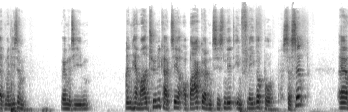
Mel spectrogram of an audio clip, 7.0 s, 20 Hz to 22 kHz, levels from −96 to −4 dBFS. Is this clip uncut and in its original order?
no; 2 cuts; at 1.1 s, 2.5 s

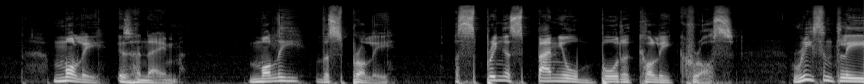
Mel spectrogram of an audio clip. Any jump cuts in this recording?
no; 0 cuts

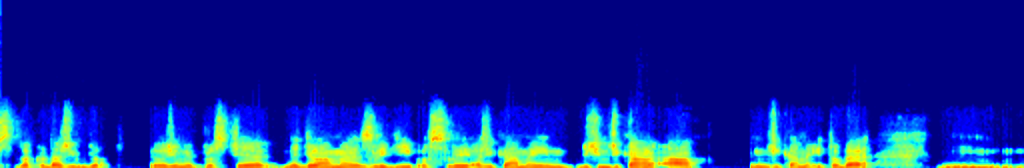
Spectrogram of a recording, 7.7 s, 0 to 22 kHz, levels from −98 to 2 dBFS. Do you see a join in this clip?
yes; 1 cut; at 5.6 s

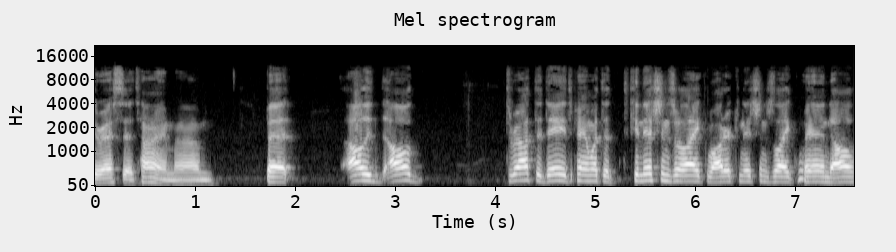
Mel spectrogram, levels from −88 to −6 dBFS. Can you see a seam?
no; 0 cuts

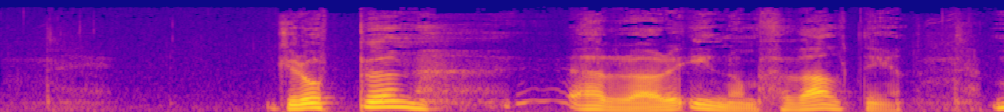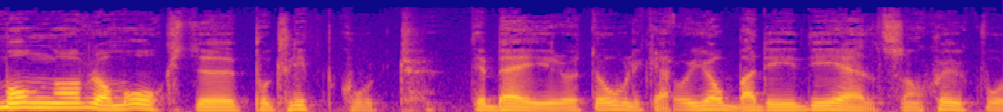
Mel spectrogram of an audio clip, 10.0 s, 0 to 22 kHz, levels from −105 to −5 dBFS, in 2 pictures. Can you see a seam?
yes; 2 cuts; at 6.3 s, 8.4 s

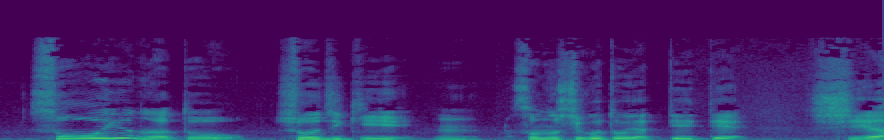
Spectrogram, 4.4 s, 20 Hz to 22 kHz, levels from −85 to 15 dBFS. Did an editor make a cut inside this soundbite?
yes; 1 cut; at 2.5 s

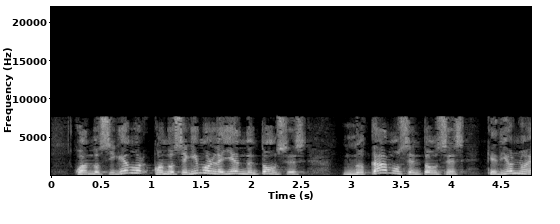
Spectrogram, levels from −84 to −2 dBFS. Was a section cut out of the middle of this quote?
no; 0 cuts

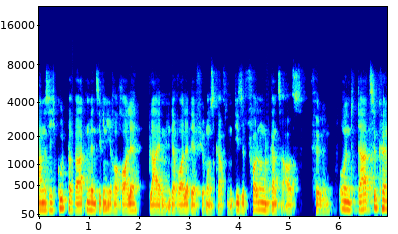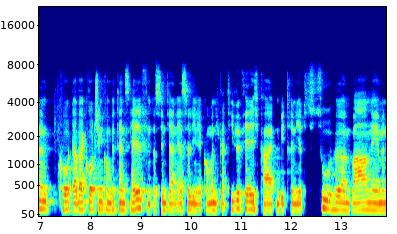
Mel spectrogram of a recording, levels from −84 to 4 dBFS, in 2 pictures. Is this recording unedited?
no; 4 cuts; at 1.3 s, 5.9 s, 7.9 s, 8.8 s

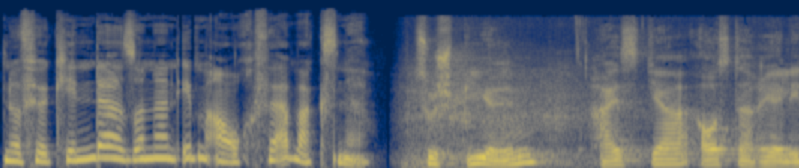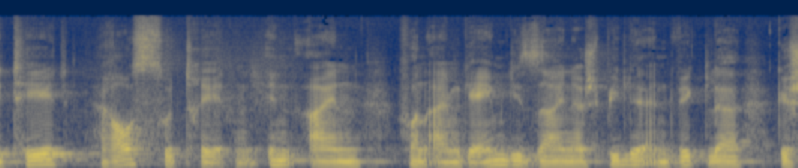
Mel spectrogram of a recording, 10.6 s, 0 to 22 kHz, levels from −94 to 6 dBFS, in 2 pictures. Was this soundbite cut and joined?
no; 0 cuts

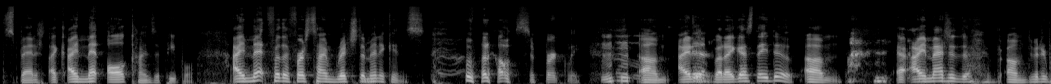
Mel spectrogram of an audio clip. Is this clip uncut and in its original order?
no; 1 cut; at 6.9 s

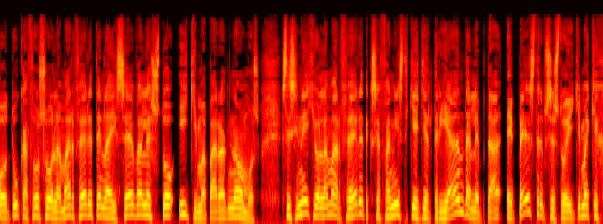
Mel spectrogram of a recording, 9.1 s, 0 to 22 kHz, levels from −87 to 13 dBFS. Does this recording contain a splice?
yes; 1 cut; at 5.5 s

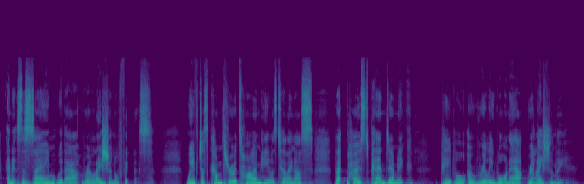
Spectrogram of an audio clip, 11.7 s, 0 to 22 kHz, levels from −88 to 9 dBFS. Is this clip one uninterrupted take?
yes; 0 cuts

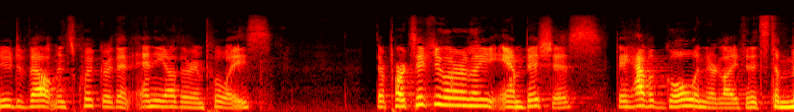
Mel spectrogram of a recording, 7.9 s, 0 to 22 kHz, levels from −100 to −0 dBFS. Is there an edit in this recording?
yes; 1 cut; at 6.1 s

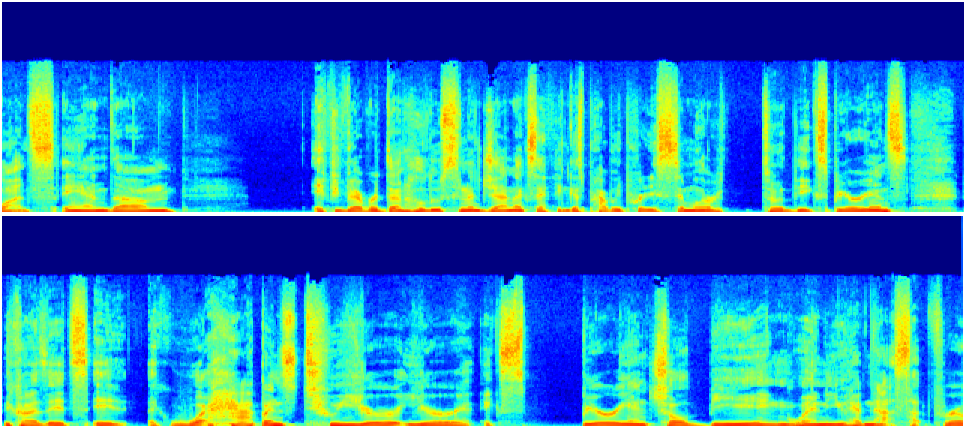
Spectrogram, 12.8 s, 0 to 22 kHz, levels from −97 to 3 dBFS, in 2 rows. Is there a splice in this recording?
no; 0 cuts

